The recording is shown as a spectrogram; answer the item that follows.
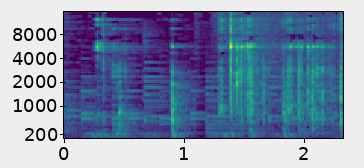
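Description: A metal spatula clinking and scraping against a small glass bowl while stirring pigment powder into glycerin, the taps coming quicker in the second half. Background music plays underneath.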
